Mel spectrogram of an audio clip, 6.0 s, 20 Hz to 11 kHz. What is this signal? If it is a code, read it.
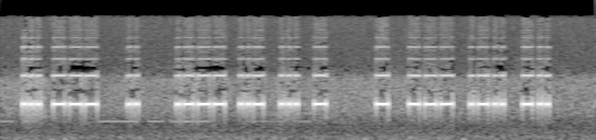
Morse code, heard as a keyed tone, about 31 wpm, spaced as for 27 wpm, 870 Hz. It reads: SO I JUST TOLD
